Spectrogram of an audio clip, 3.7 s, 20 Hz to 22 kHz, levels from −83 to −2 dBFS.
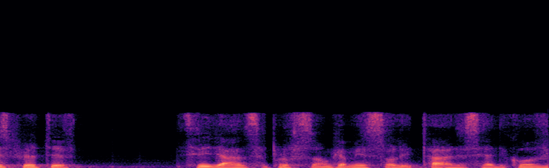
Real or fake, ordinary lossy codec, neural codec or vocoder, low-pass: fake; AAC, 32 kbps; codec, 24 kHz, 0.9 kbps, DualCodec; 7.2 kHz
